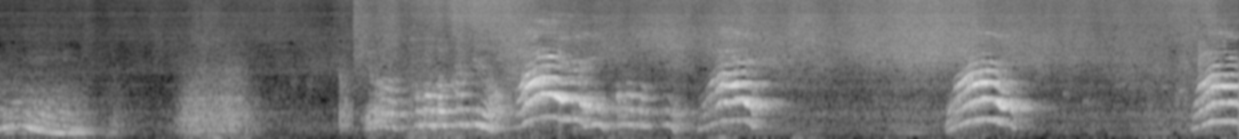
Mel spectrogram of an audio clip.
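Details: Domestic cat being bathed on a country-life day, yowling in a run of loud, arching meows, about five drawn-out cries rising then falling, with quieter broken calls and splashing water noise early on.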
